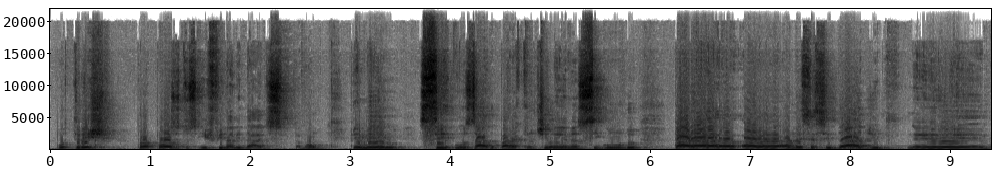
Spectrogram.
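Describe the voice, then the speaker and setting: A man's voice: mid-range voice, a little mellow. Man teaching Hebrew grammar in an echoey room. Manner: explains step by step with many "né?" and "tá bom?" checks; points at text on screen while explaining. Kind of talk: explanatory lesson. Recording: echoey room, faint music behind.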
